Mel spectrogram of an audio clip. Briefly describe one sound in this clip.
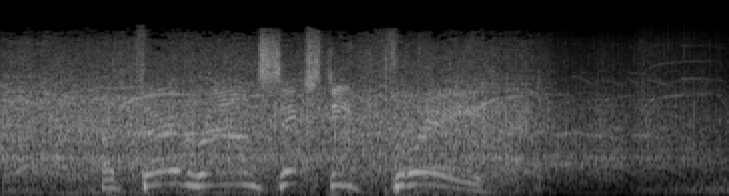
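A large outdoor crowd cheers and applauds loudly, then fades.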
